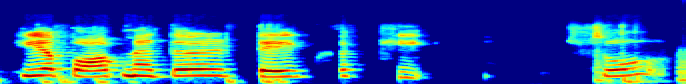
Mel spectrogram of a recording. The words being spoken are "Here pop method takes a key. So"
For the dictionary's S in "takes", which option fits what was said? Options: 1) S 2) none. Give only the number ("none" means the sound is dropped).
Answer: 2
